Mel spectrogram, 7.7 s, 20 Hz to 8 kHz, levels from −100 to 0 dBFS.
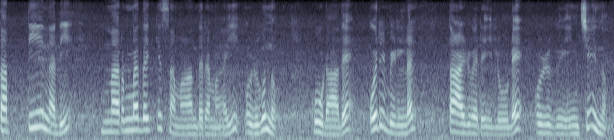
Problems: constant background noise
